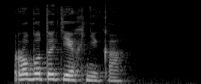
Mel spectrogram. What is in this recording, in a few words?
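"робототехника", Komi, female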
